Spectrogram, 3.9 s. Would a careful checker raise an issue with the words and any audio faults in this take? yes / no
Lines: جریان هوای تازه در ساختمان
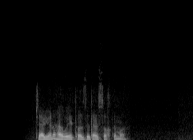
no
